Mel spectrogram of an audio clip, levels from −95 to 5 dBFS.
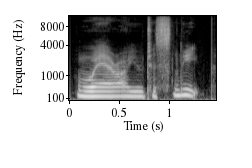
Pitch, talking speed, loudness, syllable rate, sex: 165 Hz, 205 wpm, -16 LUFS, 5.3 syllables/s, female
